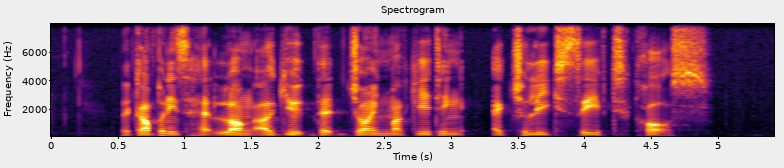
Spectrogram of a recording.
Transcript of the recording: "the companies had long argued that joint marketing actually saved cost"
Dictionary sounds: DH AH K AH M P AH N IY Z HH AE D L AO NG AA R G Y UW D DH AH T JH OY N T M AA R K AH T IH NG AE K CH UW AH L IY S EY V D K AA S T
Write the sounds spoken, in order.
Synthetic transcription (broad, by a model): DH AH K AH M P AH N IY S HH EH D L AO NG AA G Y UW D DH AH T JH OY N M AA K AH T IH NG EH K CH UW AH L IY S EY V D K AA S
